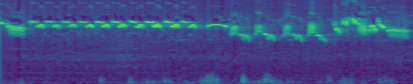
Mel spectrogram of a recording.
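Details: Lark delivering a clear, sustained high warble of quick chirps, rolling trills and slurred whistles running without pause, with faint soft low background sounds.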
